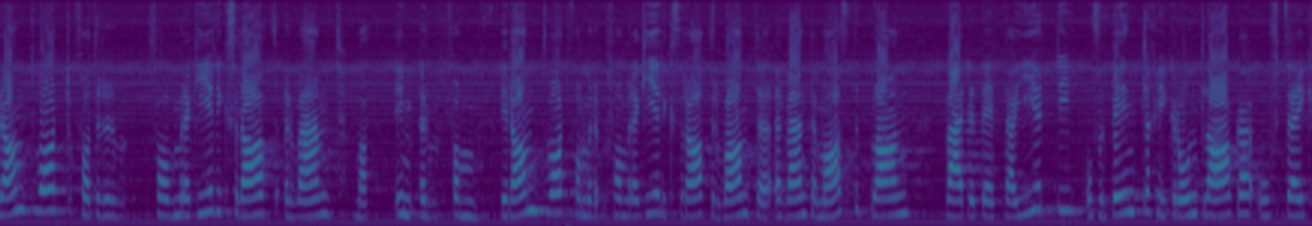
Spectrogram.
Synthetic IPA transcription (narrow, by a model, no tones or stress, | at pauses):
ɪɾɑntʋɔrtfɔdə | fɔmɾɛɡiəɾɪksrɑːtɛɾvæːnt | ɪm | ɔ | ɪɾɑntʋɔrtfɔmfɔmɾɛɡiəɾɪksrɑːtæɾvaːntəʔæɾvæːntəmɑːstəɾplɑːn | væːrdədɛtɑɪiətiufəɾbɪntləχiɡɾʊndlɑːɡəʔuːft͡sɛɪkt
